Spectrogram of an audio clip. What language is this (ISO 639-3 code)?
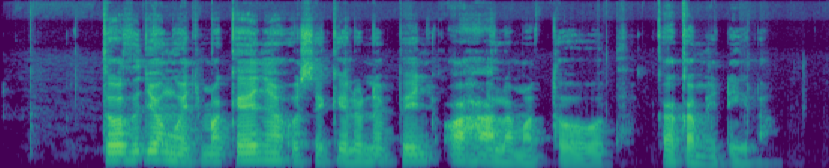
luo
